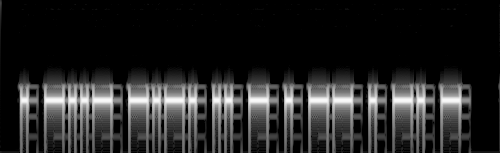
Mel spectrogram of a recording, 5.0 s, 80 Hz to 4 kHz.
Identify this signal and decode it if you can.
Morse code, heard as a keyed tone, about 20 wpm, 750 Hz. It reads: EXCITEMENT
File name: Archive / 20 WPM / 20WPM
